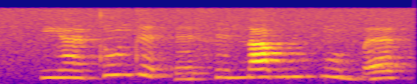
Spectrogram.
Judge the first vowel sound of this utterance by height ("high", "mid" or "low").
mid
